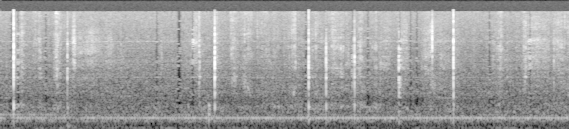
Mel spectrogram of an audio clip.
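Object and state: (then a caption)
Plastic squeeze tube. Long nails tap and scratch the front of a gold Jergens plastic lotion tube held in one hand. About nine sharp, bright clicks stand out over a soft, continuous scratching. The whole clip is quiet, with a steady low hum underneath.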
